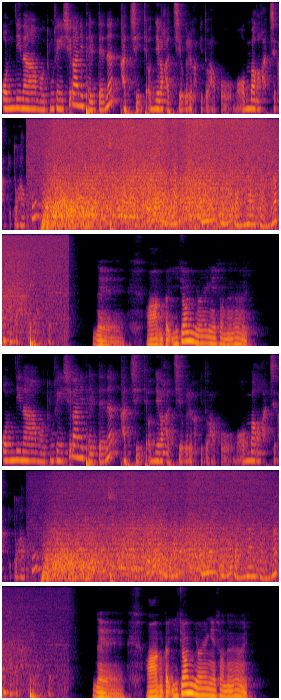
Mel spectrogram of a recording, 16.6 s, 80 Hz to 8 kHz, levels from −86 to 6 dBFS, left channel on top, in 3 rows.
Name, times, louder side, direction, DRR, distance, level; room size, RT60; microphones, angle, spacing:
voice 1, 0.0-12.1, left 2 dB, 30° left, 3 dB, 0.8 m, -27 dB
sound 1, 6.0-12.4, left 6 dB, 70° left, 0.7 m, -21 dB
voice 2, 12.9-16.0, right 5 dB, 55° right, 12 dB, 0.5 m, -19 dB
8.9 x 7.8 x 7.4 m, 0.63 s
head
